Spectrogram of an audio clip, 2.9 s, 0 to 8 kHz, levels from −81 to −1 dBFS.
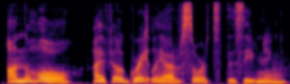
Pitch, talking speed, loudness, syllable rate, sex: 245 Hz, 225 wpm, -15 LUFS, 5.8 syllables/s, female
